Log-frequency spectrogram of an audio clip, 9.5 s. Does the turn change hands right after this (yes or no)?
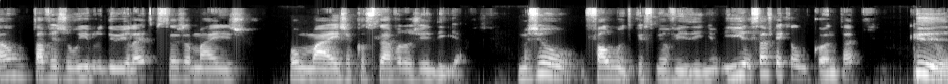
no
